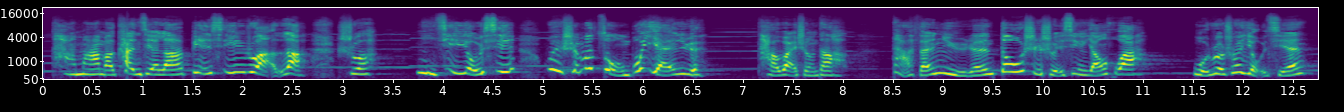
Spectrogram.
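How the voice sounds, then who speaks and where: A humble servant woman, voiced by a woman pleads and recounts a sorrowful tale at length, her voice high. Soft music plays under this audio drama. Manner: storytelling, pleading, emotional.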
